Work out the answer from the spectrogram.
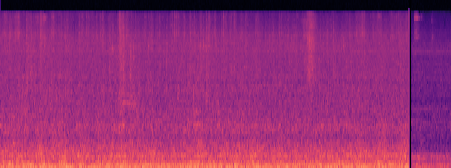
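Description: Steady, loud rumble and rushing noise of the Vande Bharat Express train running along the track. It drops suddenly to a quieter rumble near the end.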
